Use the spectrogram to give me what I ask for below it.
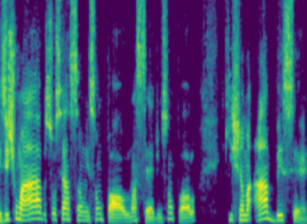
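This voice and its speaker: A man with a high pitch and a bright, sharp tone speaks at a fairly slow pace with lively intonation. The sound is dry and close, with no echo. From Brazil, Minas Gerais. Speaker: fundraising trainer. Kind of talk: online course lecture.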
